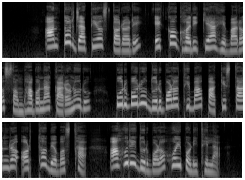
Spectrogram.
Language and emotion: Odia, neutral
